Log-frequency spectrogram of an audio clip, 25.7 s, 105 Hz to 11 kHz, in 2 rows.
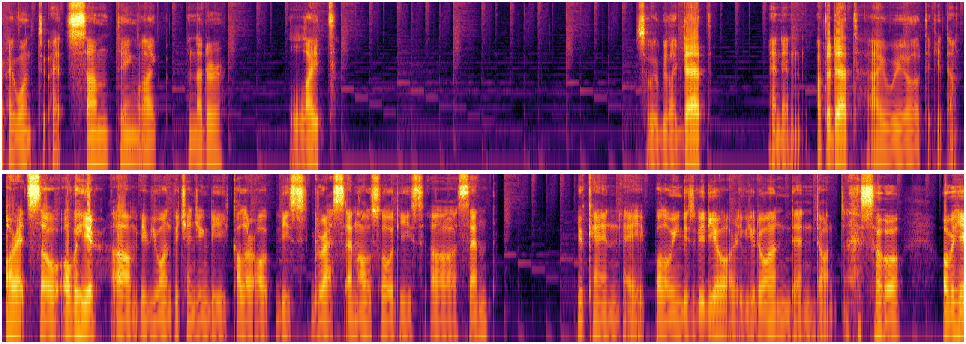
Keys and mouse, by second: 0.3 g, 6.9 click, 11.4 g, 12.7 click, 12.8 n, 14.0 click, 15.8 click, 18.0 click, 19.6 click, 21.7 click.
